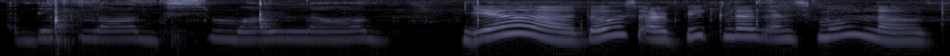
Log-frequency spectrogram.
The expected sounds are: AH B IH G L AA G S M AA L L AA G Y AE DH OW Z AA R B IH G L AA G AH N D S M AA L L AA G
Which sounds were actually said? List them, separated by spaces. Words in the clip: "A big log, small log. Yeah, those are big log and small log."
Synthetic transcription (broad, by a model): B IH G L AA G S M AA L L AA G Y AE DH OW S AA R B IH G L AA G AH N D S M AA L L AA G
